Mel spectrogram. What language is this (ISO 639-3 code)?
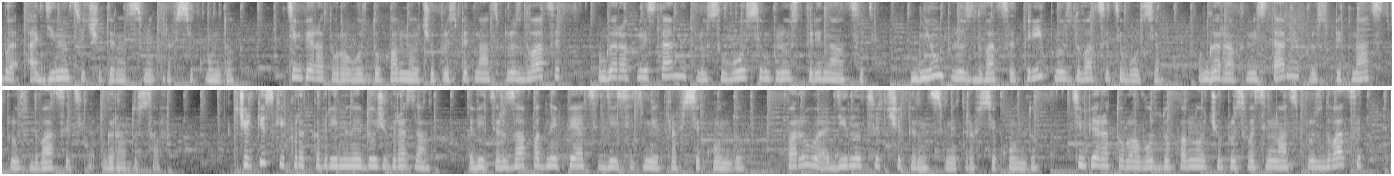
rus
